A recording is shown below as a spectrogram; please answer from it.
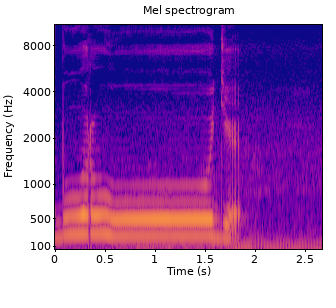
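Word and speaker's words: بروج: Contoh tertulisnya wassama'i dzatil buruj. Itu ru ketemu dengan waw sukun dan terakhirnya itu jim, maka kita akan mewakafkan jimnya itu menjadi mati dan wawunya ini kita dibaca panjang ya, buruj.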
